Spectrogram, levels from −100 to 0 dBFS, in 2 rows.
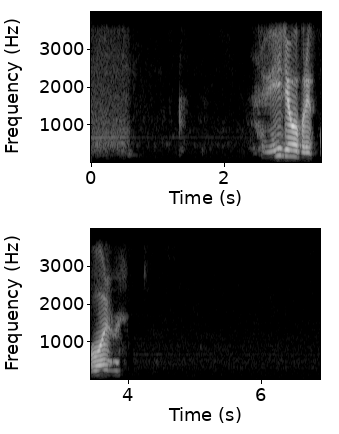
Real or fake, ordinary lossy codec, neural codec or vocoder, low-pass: real; none; none; 3.6 kHz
